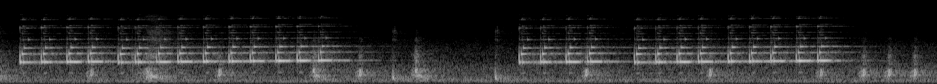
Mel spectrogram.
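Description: A mobile game plays quick bright chimes as coins are collected.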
